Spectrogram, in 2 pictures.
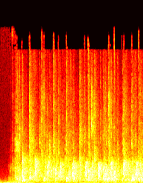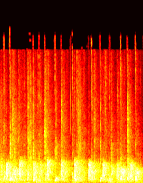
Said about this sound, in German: Ich bitte um einen herzlichen Applaus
